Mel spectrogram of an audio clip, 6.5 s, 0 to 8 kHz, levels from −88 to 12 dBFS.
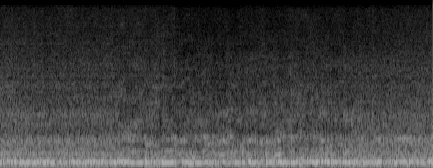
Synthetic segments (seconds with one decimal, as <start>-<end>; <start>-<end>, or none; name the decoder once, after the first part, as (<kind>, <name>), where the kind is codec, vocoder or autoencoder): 1.8-5.3 (codec, SNAC)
